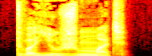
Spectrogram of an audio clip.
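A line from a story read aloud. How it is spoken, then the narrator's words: Angry exhale. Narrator (Russian): зло выдохнул Маренин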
